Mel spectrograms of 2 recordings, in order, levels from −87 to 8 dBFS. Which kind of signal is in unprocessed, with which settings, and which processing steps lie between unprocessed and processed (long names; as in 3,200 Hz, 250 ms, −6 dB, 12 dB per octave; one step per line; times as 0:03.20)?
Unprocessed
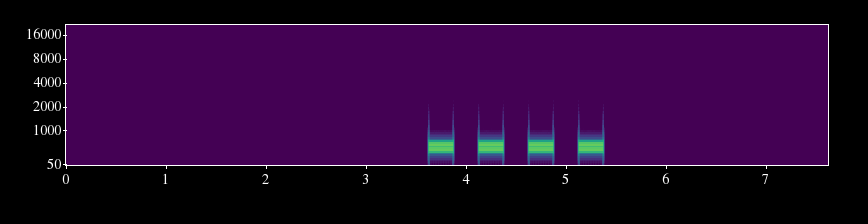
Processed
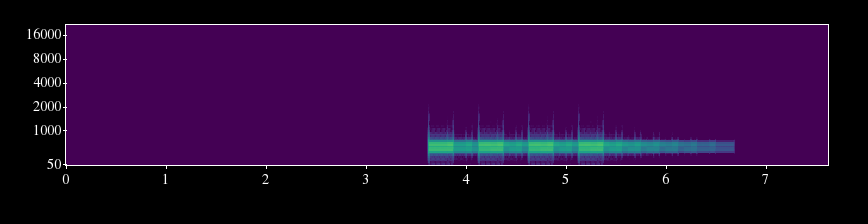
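call progress tone reorder tone, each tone −14.5 dBFS 1.92 s
bass and treble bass −11 dB, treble −9 dB
brickwall limiter −16 dBFS
on a send: repeating echo 187 ms, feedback 59%, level −12 dB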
